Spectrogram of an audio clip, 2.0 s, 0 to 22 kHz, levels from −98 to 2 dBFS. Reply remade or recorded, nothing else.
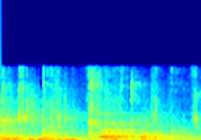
recorded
